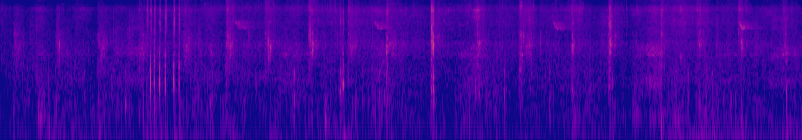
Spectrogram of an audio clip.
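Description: Footsteps of a person walking at an even pace on a dry dirt and leaf-litter bush track, about two steps a second, with a quick cluster of sharp clicks about two seconds in.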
